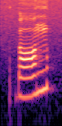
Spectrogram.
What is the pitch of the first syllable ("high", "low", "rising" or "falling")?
rising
